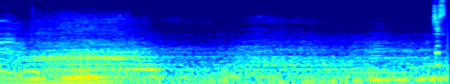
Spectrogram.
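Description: Car engine and road rumble heard from inside the cabin, a steady low drone that eases a little about two seconds in.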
